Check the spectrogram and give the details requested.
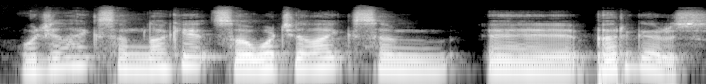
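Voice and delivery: high-pitched Scottish mum accent.

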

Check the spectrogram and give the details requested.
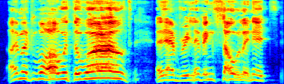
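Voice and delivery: very loud, very high-pitched vampire voice. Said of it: "proven you can do the voice".

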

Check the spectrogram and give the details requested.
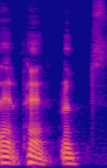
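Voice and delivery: voice dropped low, put on. Retelling what she used to say to you, in the voice she used for cancer. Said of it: "she used to use the voice she used for cancer".

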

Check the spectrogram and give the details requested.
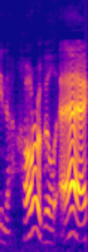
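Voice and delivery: ordinary talk, nothing marked

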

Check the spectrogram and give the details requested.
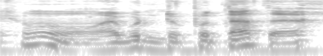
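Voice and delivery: put-on sassy AI butler voice. Imagining the suit's AI commenting during testing, sassy Jarvis voice. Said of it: "a really sassy Jarvis being like".

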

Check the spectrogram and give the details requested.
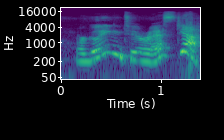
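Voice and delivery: loud put-on Irish accent. Retelling the arrest in Dublin as the officer: put-on Irish accent. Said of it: "Was it the accent?".

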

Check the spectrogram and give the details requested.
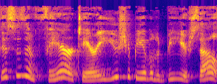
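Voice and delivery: put-on all-sad, sorrowful girl voice. Retelling what the girl from the beginning says to Terry, imitating a girl sounding all sad. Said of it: "the girl from the beginning is like all sad and she's like".

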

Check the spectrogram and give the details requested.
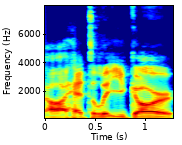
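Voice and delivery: plain

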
